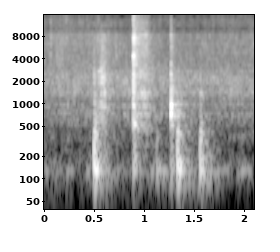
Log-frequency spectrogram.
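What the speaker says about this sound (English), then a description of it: "onions, as you can hear that sizzle" Onions sauteing in a pan while being cooked for a cheesy spinach and bacon dip give off a low, steady sizzle, broken by a few sharp clinks and scrapes of a spoon stirring them.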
